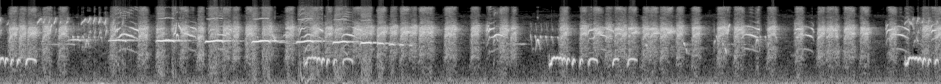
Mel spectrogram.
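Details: Lure sound for small birds: a dense chorus of high, squeaky chirps and twitters from many small birds, with lower, quick stuttering notes repeating every few seconds.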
